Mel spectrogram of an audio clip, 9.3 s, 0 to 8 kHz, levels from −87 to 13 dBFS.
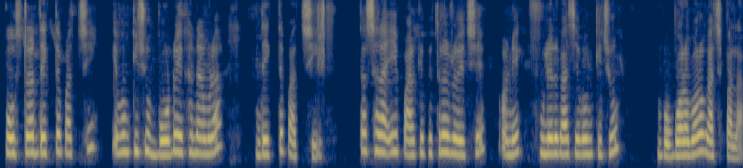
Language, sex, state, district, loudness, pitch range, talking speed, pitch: Bengali, female, West Bengal, Jalpaiguri, -17 LUFS, 250-300 Hz, 170 wpm, 275 Hz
